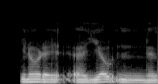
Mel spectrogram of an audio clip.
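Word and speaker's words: jötunn: goes fishing with a yotan you know what a yotan is like a giant a frost giant it's spelled with a J but they pronounce their J's like a Y and Scandinavia so Jo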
